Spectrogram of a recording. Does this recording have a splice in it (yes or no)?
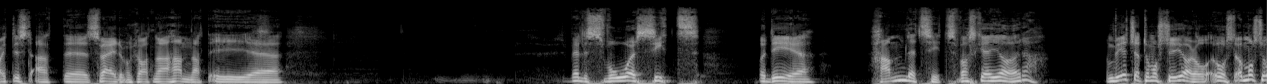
no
